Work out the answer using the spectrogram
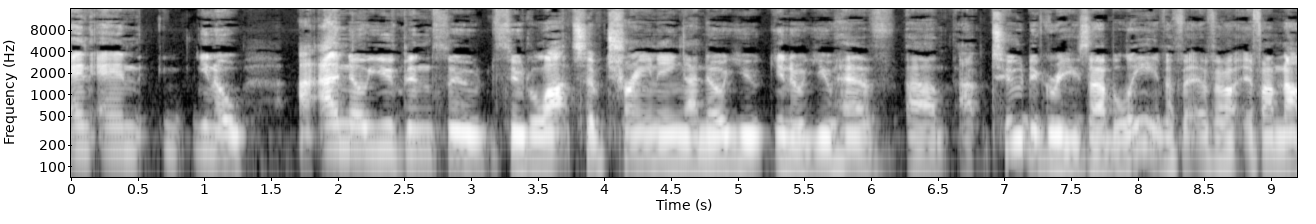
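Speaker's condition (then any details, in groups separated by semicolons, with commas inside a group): No condition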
